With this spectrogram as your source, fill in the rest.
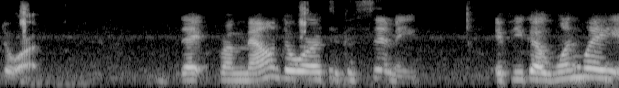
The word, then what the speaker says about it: Kissimmee: am I saying it wrong? Kissimmee? It's Kissimmee. Oh, I'm saying Kissy Me.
